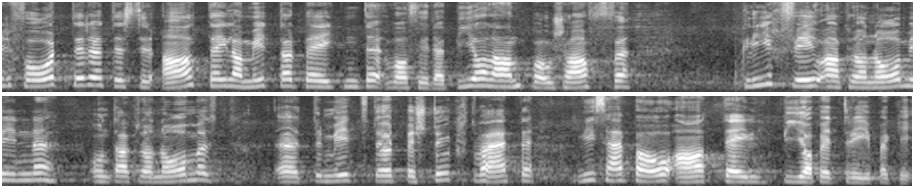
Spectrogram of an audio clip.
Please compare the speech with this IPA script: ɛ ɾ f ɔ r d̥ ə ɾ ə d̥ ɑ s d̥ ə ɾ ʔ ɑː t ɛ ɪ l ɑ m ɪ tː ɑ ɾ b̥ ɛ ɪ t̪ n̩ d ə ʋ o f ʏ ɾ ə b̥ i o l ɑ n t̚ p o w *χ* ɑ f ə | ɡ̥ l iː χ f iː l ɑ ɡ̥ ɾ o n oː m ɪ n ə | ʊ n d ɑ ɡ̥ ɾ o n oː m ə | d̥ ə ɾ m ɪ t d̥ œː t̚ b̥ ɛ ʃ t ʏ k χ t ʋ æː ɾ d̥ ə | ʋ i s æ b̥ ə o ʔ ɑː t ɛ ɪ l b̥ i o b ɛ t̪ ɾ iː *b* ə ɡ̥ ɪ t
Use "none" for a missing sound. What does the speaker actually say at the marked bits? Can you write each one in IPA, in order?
ʃ, b

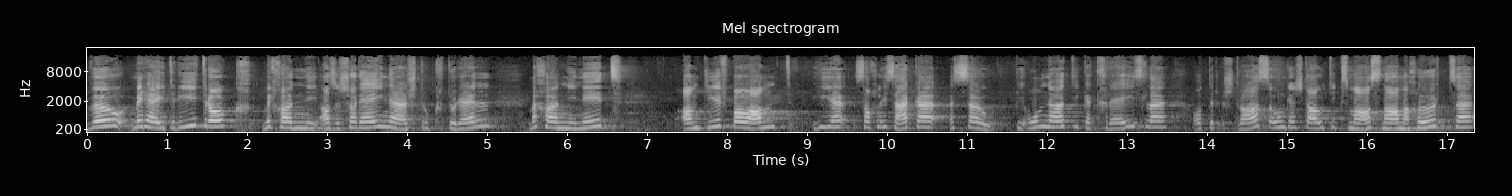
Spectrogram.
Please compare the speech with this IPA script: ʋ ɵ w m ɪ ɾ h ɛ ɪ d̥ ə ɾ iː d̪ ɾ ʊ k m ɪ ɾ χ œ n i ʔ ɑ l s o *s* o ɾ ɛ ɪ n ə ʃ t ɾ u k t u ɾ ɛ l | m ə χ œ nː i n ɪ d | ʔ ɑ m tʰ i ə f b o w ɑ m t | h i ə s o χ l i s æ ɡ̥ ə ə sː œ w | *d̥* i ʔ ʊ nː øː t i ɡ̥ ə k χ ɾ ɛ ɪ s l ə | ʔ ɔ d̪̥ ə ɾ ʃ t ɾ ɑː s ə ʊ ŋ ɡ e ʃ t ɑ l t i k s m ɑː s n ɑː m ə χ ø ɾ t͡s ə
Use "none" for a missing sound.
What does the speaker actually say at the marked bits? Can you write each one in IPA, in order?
ʃ, b̥

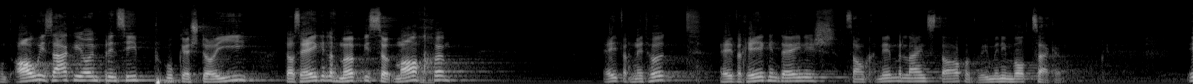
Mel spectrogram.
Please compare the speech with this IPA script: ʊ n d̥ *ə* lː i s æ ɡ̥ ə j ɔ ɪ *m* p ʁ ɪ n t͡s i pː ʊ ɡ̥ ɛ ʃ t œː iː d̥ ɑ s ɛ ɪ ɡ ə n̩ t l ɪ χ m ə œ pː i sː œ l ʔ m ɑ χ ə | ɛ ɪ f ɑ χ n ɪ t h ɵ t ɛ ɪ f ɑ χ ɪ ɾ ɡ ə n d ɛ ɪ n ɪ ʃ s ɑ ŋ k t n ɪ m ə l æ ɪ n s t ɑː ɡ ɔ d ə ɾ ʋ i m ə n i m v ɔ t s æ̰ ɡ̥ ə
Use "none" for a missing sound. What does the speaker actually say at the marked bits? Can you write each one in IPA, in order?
ɑ, m

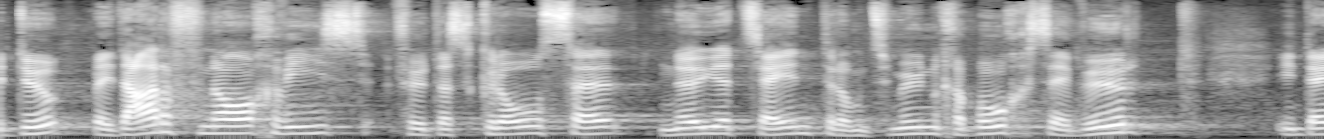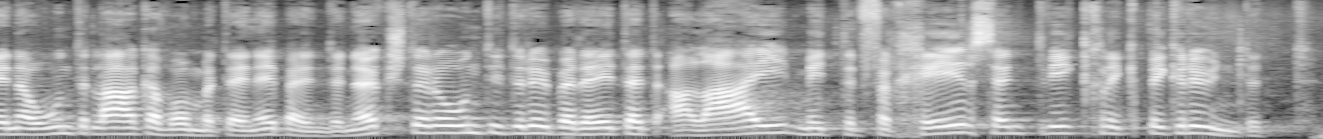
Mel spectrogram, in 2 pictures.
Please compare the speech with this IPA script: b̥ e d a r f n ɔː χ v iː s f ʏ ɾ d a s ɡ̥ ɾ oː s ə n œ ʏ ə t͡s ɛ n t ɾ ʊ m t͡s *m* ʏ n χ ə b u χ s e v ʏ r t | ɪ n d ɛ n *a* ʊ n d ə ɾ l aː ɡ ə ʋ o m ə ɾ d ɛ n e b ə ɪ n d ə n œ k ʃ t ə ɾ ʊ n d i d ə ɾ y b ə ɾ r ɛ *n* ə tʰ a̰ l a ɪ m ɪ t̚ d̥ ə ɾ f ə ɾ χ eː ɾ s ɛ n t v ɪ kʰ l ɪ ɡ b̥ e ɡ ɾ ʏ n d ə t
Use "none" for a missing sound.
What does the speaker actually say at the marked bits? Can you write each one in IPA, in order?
m, ə, d

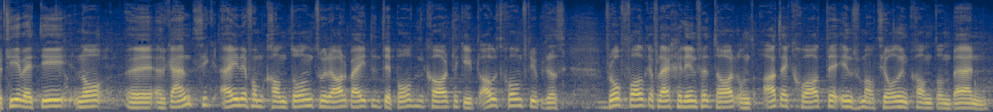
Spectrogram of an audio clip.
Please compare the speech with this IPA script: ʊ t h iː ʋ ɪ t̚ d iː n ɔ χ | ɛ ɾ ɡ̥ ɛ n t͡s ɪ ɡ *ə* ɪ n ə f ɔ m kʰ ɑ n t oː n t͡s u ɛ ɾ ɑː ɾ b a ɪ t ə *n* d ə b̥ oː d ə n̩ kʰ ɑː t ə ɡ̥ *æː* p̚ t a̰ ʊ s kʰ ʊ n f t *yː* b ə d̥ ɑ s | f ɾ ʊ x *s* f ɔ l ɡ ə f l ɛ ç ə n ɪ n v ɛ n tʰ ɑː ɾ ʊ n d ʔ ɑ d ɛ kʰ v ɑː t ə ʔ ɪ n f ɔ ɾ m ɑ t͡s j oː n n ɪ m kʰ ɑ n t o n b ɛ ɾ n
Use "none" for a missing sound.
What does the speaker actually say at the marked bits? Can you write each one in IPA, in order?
a, n, iː, yː, t

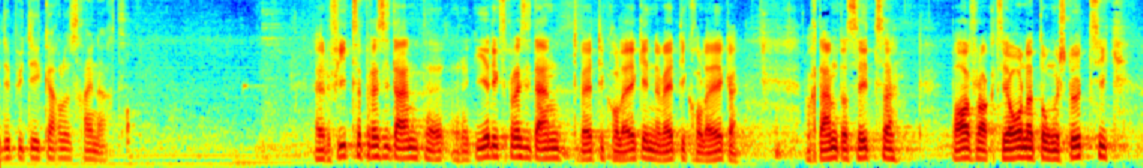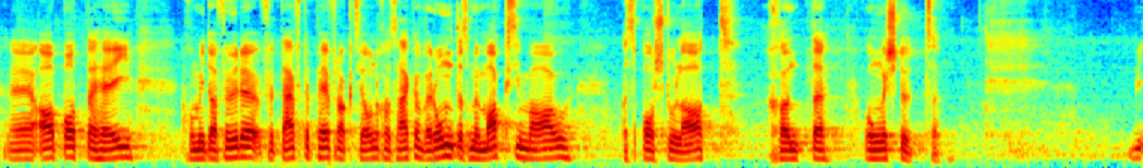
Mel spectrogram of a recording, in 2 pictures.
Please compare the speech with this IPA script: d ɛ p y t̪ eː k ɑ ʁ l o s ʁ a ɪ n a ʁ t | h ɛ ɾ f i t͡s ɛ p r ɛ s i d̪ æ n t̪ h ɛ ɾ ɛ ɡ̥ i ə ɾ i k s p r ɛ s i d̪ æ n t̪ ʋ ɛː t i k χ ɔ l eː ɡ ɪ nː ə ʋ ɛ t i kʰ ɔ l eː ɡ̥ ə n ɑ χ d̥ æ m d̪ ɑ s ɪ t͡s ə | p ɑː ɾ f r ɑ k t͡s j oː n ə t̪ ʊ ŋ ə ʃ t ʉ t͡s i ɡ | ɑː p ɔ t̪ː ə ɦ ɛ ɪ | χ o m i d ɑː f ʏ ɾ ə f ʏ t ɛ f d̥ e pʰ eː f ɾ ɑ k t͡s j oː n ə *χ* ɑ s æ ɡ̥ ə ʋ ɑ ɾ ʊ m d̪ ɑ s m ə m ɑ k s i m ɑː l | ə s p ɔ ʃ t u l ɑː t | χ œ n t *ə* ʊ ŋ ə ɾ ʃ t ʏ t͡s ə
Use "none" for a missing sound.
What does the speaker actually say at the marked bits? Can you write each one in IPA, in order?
χ, ə

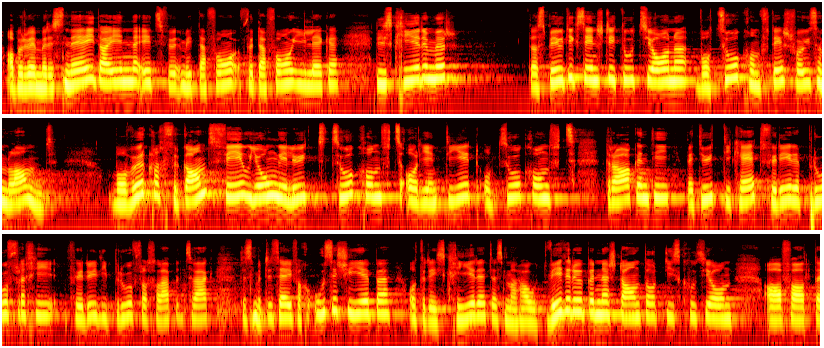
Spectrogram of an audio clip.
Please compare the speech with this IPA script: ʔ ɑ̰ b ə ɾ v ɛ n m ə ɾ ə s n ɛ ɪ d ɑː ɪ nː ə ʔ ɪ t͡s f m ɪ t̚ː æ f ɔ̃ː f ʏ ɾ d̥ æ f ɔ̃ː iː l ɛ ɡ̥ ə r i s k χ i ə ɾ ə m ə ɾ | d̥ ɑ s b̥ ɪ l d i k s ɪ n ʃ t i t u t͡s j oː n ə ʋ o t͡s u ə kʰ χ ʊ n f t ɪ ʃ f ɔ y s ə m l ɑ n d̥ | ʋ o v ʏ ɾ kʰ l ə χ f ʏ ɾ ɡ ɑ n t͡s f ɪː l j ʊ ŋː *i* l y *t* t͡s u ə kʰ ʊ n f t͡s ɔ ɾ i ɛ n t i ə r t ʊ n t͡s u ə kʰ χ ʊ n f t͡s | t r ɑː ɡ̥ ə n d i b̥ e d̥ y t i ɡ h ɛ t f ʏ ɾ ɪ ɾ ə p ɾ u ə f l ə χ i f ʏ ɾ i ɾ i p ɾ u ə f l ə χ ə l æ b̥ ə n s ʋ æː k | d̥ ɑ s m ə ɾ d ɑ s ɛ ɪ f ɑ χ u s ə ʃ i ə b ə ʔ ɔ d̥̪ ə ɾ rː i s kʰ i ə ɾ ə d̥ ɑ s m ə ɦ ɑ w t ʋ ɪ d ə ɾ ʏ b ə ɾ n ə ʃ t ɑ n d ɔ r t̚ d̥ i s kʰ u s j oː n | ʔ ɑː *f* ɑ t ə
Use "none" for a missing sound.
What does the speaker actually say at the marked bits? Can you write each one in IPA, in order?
i, t, f

